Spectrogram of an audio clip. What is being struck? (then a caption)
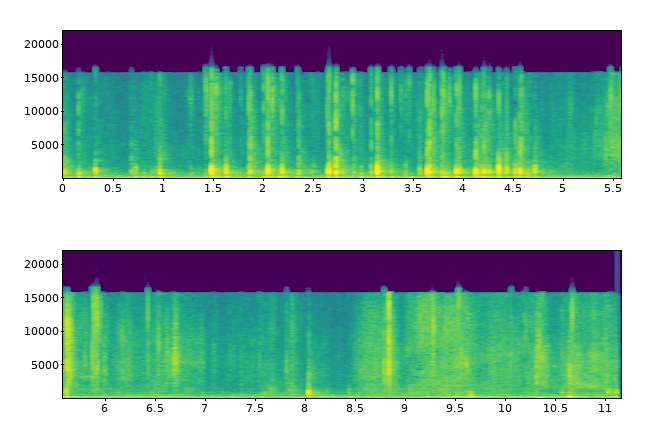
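Faux leather box. Long nails tap on the top and then the side of a hollow, black croc-embossed faux leather box. The taps are quick, dry clicks with bright edges that die away almost at once, over a soft low rumble.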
